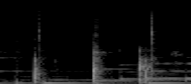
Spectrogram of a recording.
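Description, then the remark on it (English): Three sharp, hollow knocks on a door, spaced a little unevenly, ring out over a steady low hum, with no one talking. “Suddenly, there was a knock at the door.”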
